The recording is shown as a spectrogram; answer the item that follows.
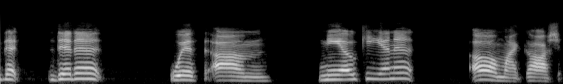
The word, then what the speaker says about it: gnocchi: say it i said ganache then me too somebody said huh well i said well how do you say that they said the g is silent i said kind of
